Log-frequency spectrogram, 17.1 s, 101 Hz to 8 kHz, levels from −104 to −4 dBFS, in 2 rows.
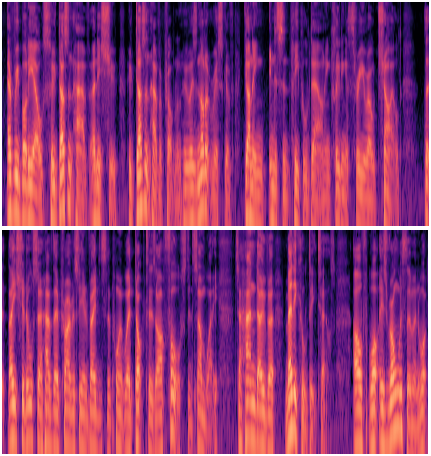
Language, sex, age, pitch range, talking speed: English, male, 50-69, 100-130 Hz, 205 wpm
